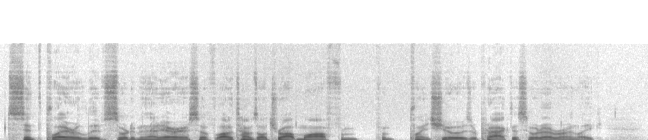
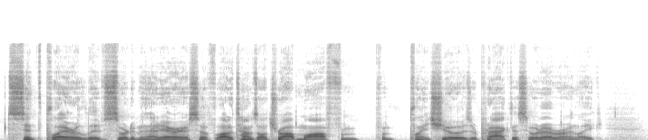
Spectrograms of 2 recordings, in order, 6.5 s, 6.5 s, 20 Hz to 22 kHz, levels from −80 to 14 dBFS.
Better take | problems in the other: second | hiss; faint; throughout; 25 dB below the speech

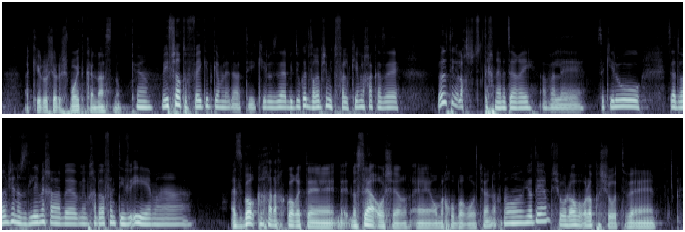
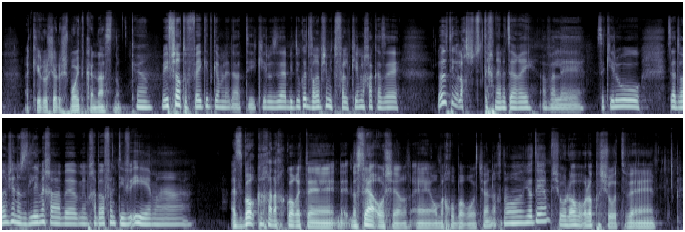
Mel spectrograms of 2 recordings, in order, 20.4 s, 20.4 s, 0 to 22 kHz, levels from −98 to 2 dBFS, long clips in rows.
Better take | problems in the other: second | muffled; very; fading above 1.5 kHz

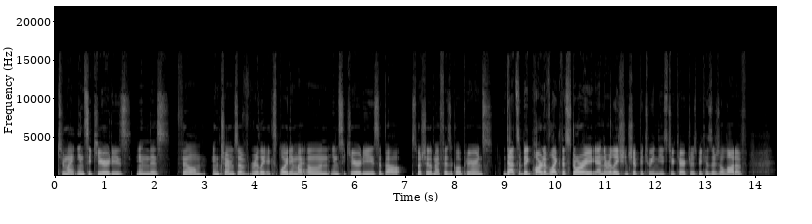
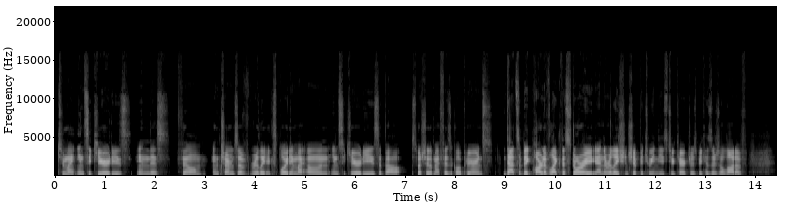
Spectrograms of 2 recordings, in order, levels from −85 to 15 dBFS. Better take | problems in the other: first | thin; somewhat; fading below 250 Hz

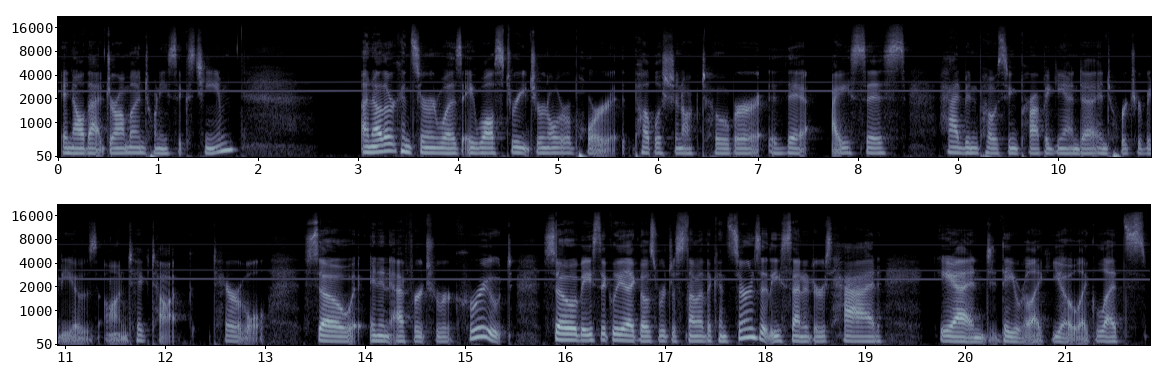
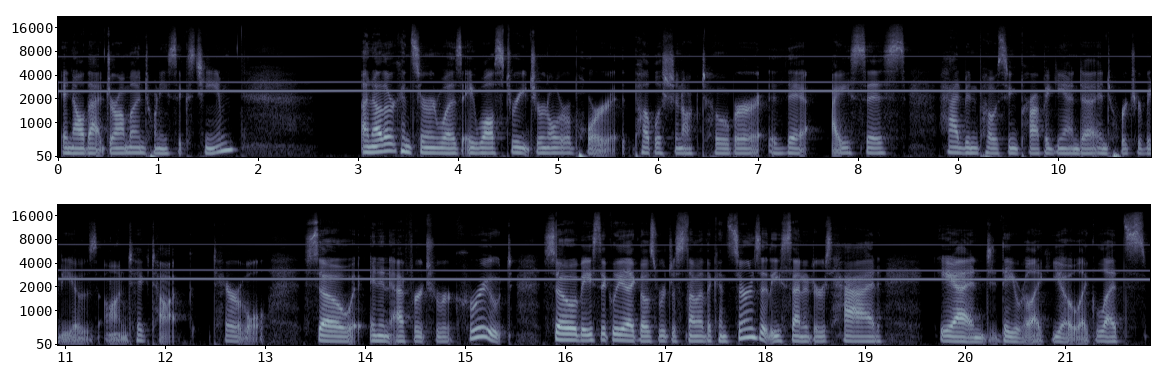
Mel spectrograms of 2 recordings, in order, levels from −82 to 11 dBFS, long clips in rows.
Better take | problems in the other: first | high-pitched whine; loud; throughout; 2.5 kHz, 5 dB below the speech; faint in the first

